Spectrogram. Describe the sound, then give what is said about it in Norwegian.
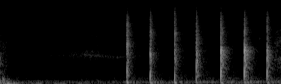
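Light applause: about eight crisp, evenly spaced hand claps, fairly loud, starting after a second of near-silence with a faint steady tone. “lett, app- lett applaus.”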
